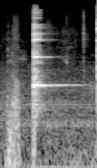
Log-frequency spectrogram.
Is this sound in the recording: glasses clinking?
yes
